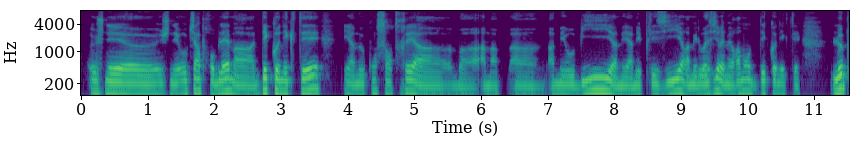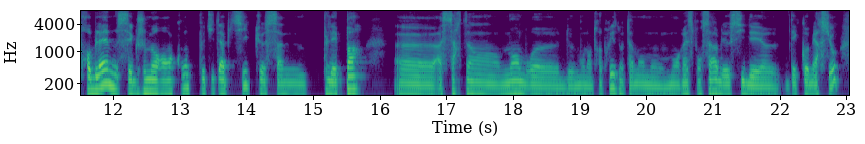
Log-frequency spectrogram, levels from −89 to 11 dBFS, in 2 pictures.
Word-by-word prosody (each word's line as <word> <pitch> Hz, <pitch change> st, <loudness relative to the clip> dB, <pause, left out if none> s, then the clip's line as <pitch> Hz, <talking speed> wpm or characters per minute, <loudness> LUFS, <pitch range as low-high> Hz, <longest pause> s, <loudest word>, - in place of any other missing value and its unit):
heu, 120 Hz, -, 0 dB
je 110 Hz, -2 st, -4 dB
n'ai, 110 Hz, -1 st, +7 dB
heu, 105 Hz, 0 st, +3 dB
je 105 Hz, +1 st, -5 dB
n'ai 105 Hz, 0 st, 0 dB
aucun 115 Hz, +4 st, 0 dB
problème 120 Hz, +2 st, +3 dB
à 95 Hz, -2 st, -2 dB
déconnecter 135 Hz, +5 st, +4 dB, 0.3 s
et 110 Hz, -, -5 dB
à 100 Hz, -, -4 dB
me 100 Hz, 0 st, -3 dB
concentrer 120 Hz, +2 st, -3 dB
à, 95 Hz, -3 st, -1 dB, 0.2 s
bah, 85 Hz, -2 st, -8 dB
à -, -, -7 dB
ma 90 Hz, -1 st, -7 dB
p -, -, -30 dB
à 90 Hz, -1 st, -8 dB
m 85 Hz, -, -21 dB
à 95 Hz, -, -8 dB
mes 100 Hz, 0 st, -3 dB
hobbies, 120 Hz, +8 st, +2 dB
à 95 Hz, -, +1 dB
mes 95 Hz, +1 st, -3 dB
à 90 Hz, -, -3 dB
mes 95 Hz, +1 st, -3 dB
plaisirs, 105 Hz, +6 st, 0 dB
à -, -, 0 dB
mes 95 Hz, 0 st, -1 dB
loisirs 105 Hz, +7 st, +2 dB
et -, -, +4 dB
mais 100 Hz, -, -2 dB
vraiment 110 Hz, +5 st, -1 dB
déconnecter. 105 Hz, -1 st, -5 dB, 0.5 s
Le 145 Hz, +6 st, +7 dB
problème, 160 Hz, +5 st, +6 dB
c'est 125 Hz, -5 st, 0 dB
que 110 Hz, -, -6 dB
je 120 Hz, +4 st, -2 dB
me 125 Hz, 0 st, +4 dB
rends 115 Hz, 0 st, +2 dB
compte, 160 Hz, +7 st, -5 dB
petit 125 Hz, 0 st, -5 dB
à 120 Hz, -, +6 dB
petit, 185 Hz, -1 st, -6 dB
que 120 Hz, -, -3 dB
ça 110 Hz, -1 st, -4 dB
ne 105 Hz, -1 st, -7 dB, 0.3 s
plaît 110 Hz, -3 st, +2 dB
pas, 150 Hz, +7 st, +4 dB, 0.5 s
heu, 100 Hz, -2 st, 0 dB
à -, -, -3 dB
certains 105 Hz, -3 st, -4 dB
membres, 105 Hz, -1 st, 0 dB
heu, 95 Hz, -1 st, -3 dB
de 85 Hz, +1 st, -8 dB
mon 95 Hz, +1 st, -6 dB
entreprise, 100 Hz, -, -5 dB
notamment 100 Hz, -2 st, -6 dB
mon 95 Hz, -2 st, -6 dB
mon 95 Hz, +2 st, -5 dB
responsable 110 Hz, +3 st, -3 dB
et -, -, +2 dB
aussi 100 Hz, +2 st, -3 dB
des, 95 Hz, -2 st, +2 dB
heu, 90 Hz, -2 st, -5 dB
des 100 Hz, +2 st, -6 dB
commerciaux, 105 Hz, -, -1 dB
105 Hz, 180 wpm, -24 LUFS, 95-120 Hz, 0.5 s, n'ai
